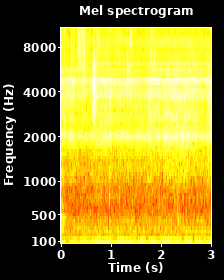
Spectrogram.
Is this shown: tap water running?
yes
